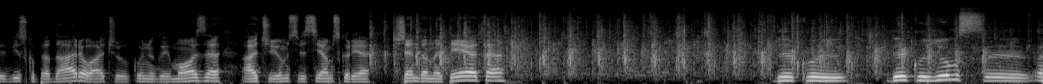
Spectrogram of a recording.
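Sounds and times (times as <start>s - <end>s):
speech: 0.0s - 5.4s, 7.8s - 10.4s
congregation clapping in unison after a sermon: 3.7s - 10.4s.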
